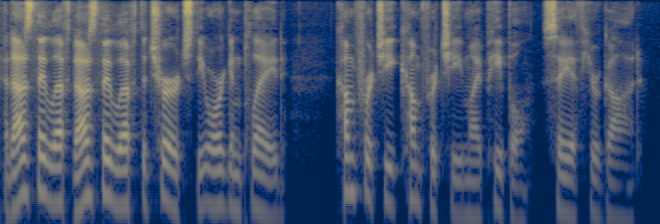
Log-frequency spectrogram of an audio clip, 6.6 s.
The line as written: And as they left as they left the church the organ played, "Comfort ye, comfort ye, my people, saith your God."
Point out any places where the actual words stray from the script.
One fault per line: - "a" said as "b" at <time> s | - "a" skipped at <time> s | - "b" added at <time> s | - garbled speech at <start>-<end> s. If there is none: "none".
none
